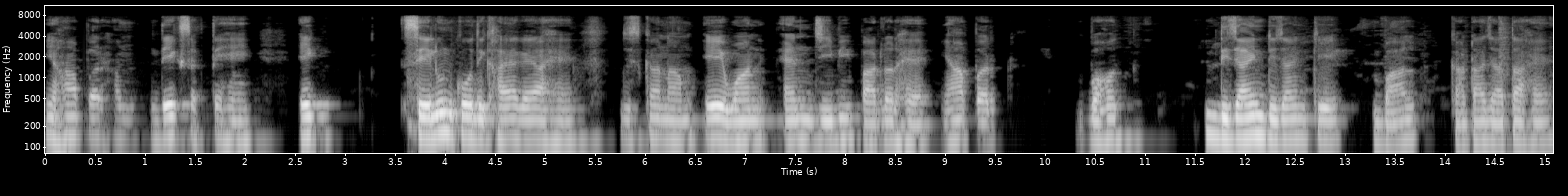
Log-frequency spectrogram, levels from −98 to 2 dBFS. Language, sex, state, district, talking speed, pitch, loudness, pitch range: Hindi, male, Bihar, Jahanabad, 115 wpm, 125 Hz, -19 LUFS, 120-130 Hz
